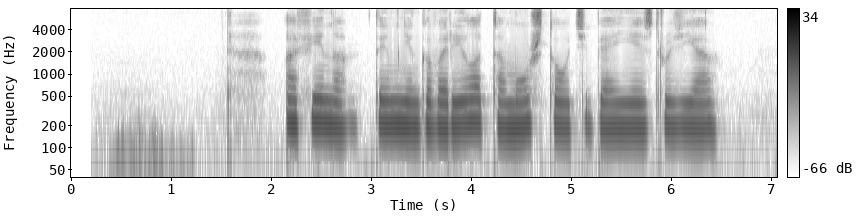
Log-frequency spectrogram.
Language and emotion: Russian, neutral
